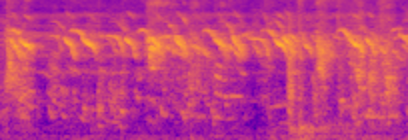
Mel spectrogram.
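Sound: chickens in a coop

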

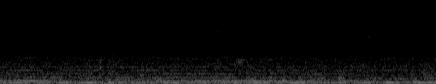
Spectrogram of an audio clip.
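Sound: moving train in The Walking Dead video game

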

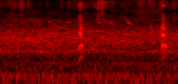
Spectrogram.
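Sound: chickens clucking

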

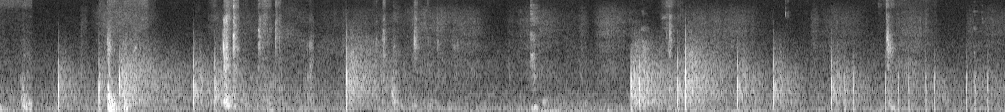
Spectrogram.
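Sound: gunshots in a video game

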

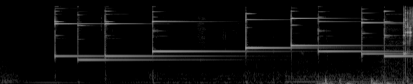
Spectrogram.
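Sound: musical intro of the show's familiar theme song

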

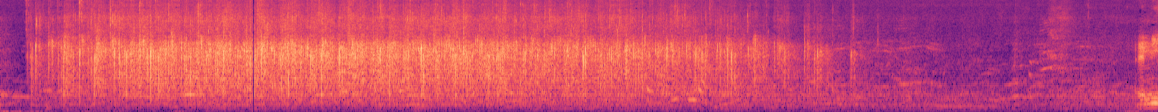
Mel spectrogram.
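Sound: audience applause at sports award gala

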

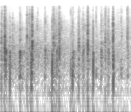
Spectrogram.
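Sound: audience applauding the English teachers

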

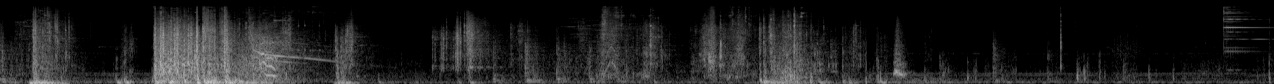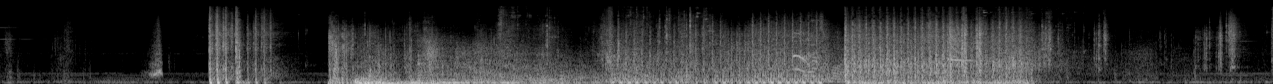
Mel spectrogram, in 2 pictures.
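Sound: gunfire from a hard-to-control gun in video game Warzone

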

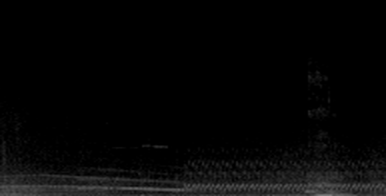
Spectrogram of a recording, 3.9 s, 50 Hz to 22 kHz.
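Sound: ambulance siren in GTA 5 video game

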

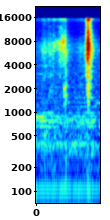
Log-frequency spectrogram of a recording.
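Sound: shuffling tarot cards

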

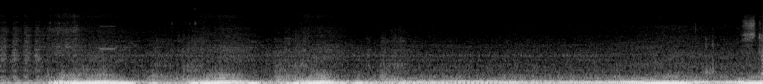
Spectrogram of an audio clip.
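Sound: supercharged Nissan 370Z full throttle pull in third gear

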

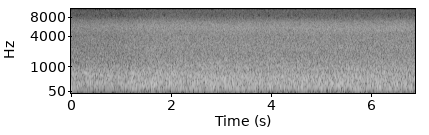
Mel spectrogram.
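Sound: waterfall at Khao Laem National Park, Kanchanaburi

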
